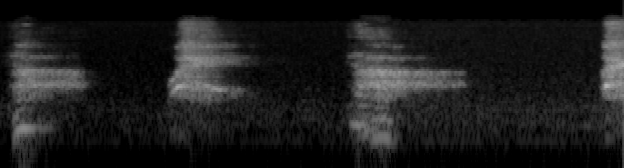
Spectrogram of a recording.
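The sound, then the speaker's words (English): A person breathes the name Yahweh, voicing the syllables on the inhale and the exhale with an open mouth and no tongue. The result is four breathy, sighing gasps separated by short pauses, the last one cut short. “You're actually supposed to say Yahweh with the first syllable on the inhale and the second syllable on the exhale without closing your mouth and without utilizing your tongue.”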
